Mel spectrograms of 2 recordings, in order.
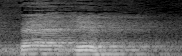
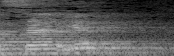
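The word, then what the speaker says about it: ثائر: Tem homens que se chamam Tha'ir. Se tu falar Sa'ir, é outro sentido na língua árabe.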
